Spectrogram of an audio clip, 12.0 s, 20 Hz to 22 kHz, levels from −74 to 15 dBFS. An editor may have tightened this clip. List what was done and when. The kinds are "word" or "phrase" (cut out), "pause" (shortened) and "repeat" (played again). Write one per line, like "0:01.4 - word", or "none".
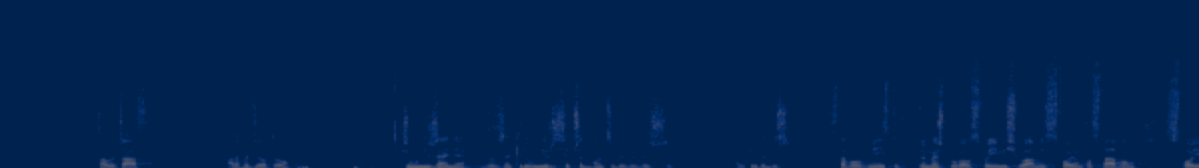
0:05.0 - word
0:05.9 - word
0:09.1 - word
